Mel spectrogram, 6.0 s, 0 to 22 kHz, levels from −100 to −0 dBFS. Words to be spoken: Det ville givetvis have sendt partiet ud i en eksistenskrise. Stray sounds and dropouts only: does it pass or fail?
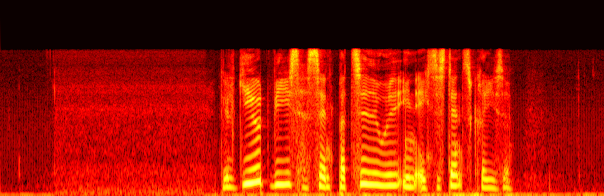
pass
